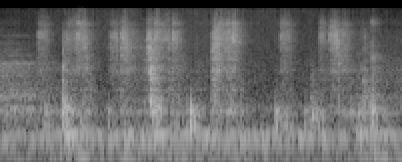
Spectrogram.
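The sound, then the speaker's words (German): Faint, scratchy strokes of someone writing several things down one after another, coming in a series of short bursts with brief pauses between them. No voices are heard. “Ja, also zum Beispiel, ich schreibe jetzt mal mehrere Sachen hintereinander.”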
